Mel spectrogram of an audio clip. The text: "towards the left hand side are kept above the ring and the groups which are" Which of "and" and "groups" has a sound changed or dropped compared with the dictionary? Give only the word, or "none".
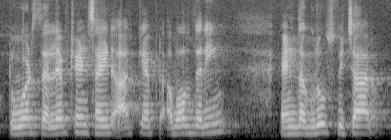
none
